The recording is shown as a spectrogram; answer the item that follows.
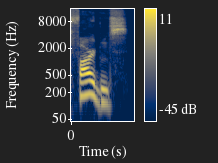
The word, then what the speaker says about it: farthing: study this thing, that they used to pronounce farthings as fardens. Oh, interesting. Or at least it's something that rhymed closely to gardens.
